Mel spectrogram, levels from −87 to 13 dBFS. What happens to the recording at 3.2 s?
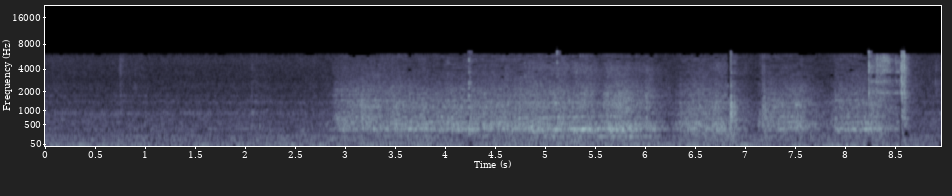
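At 3.2 s you're hearing what's likely AAC compression, present right through: a low bitrate starves the spectrum, so nothing survives above 6.6 kHz and the sound turns dull and warbly.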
